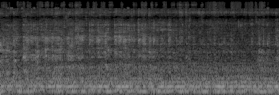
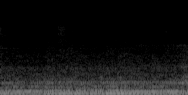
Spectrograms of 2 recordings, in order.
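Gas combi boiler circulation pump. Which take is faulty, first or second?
second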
